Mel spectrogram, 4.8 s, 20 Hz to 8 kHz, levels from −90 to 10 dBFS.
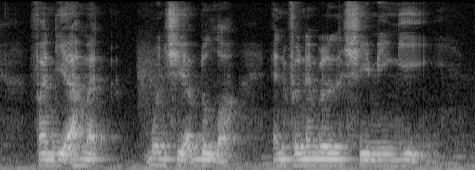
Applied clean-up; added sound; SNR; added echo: none; none; none; none.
